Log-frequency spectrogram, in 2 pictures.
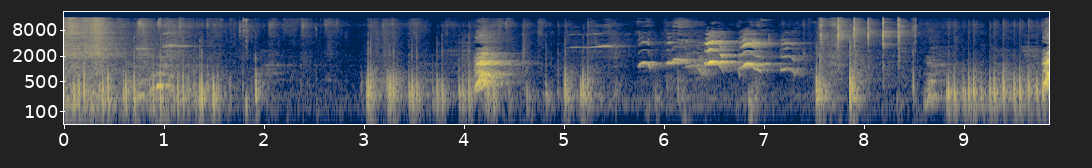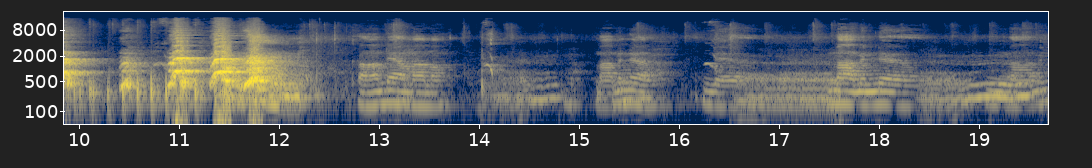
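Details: Doberman Pinscher puppies, red rust coloured, 28 days old, indoors following their owner; high wavering whines and squeaky yelps rise and fall in overlapping bursts, with a few short sharp barks among them.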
